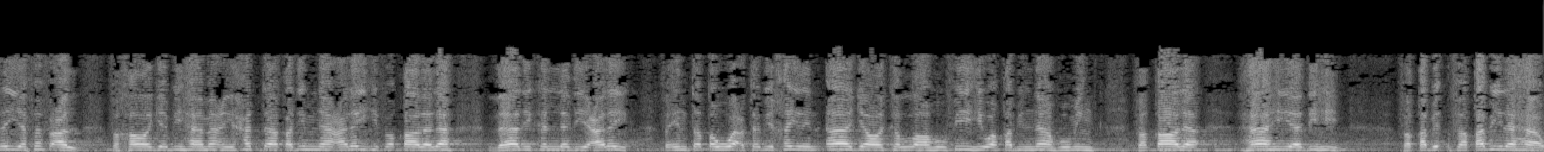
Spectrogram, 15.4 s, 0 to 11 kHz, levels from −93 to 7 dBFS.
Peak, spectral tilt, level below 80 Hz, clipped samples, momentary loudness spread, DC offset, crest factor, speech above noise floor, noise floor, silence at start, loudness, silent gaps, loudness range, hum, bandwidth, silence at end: -4 dBFS; -4.5 dB/octave; -56 dBFS; under 0.1%; 12 LU; under 0.1%; 16 dB; 24 dB; -42 dBFS; 0 s; -18 LUFS; none; 2 LU; none; 7.8 kHz; 0 s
